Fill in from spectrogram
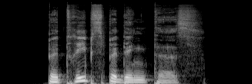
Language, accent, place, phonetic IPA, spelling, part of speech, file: German, Germany, Berlin, [bəˈtʁiːpsbəˌdɪŋtəs], betriebsbedingtes, adjective, De-betriebsbedingtes.ogg
- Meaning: strong/mixed nominative/accusative neuter singular of betriebsbedingt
